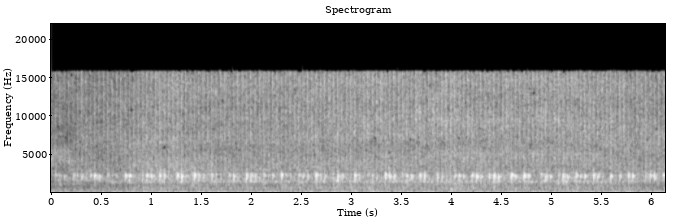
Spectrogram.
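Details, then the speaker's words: 1997 Toyota Kijang LSX diesel, manual, AC switched off, engine bay; even idle with crisp regular clatter over a steady low drone, nothing knocking, classic Kijang sound: normal diesel idle. "Untuk bagian mesinnya seperti ini, suaranya masih renyah sekali. Masih suara ciri khas Kijang itu masih terasa. Nah, suaranya masih enak banget."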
